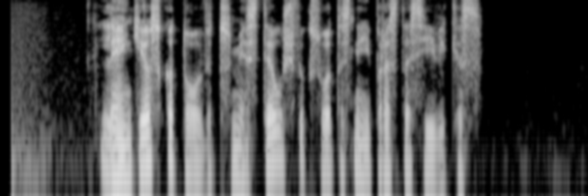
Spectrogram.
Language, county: Lithuanian, Panevėžys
